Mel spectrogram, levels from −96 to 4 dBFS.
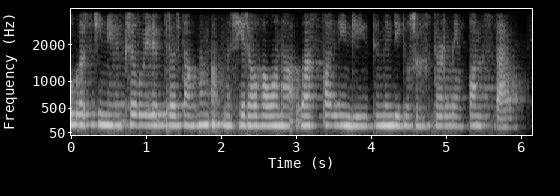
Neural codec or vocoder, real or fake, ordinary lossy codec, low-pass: codec, 16 kHz, 0.5 kbps, X-Codec, HuBERT features, trained on balanced general audio; fake; none; 3.6 kHz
